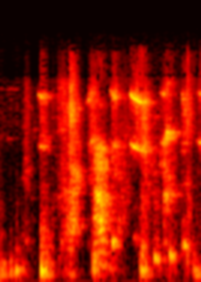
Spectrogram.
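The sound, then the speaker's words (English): A dog squeals and whimpers in a rapid series of high, excited yelps, fairly loud, with short pauses between bursts and no talking. “You're going to hear my dog, dog squeal for the next minute.”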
